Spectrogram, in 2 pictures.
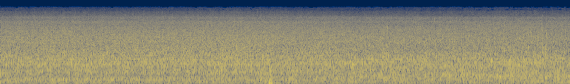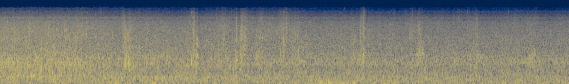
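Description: Mandale waterfall in the Konkan region pours in a steady, dense rush of falling water during heavy rain, loud and unbroken from start to finish.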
